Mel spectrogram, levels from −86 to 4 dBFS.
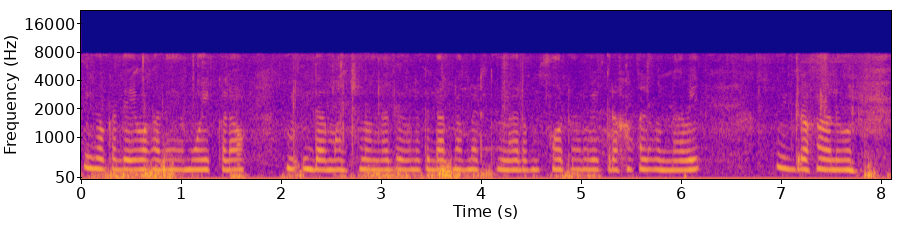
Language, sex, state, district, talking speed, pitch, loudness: Telugu, female, Andhra Pradesh, Srikakulam, 105 wpm, 230 Hz, -20 LUFS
